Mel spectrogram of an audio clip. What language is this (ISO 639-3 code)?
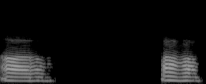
kok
